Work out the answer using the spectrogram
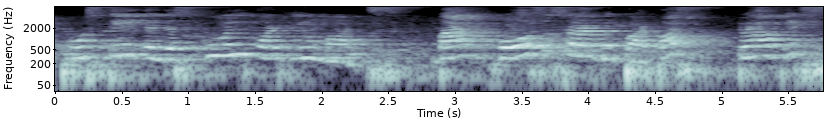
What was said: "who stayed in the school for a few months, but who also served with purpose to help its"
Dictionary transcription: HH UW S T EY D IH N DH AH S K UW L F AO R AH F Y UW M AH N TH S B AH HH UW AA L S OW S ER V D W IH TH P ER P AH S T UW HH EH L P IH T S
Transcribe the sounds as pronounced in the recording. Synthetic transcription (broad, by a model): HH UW S T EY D IH N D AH S K UW L F AO R AH F Y UW M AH N T S B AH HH AA L S OW S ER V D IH P ER P AH S T UW HH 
